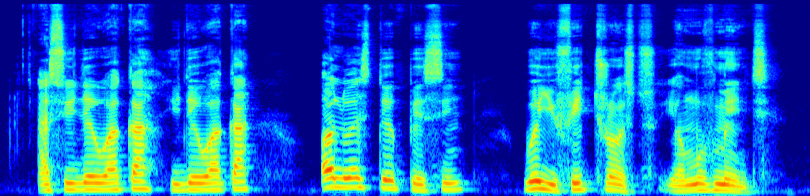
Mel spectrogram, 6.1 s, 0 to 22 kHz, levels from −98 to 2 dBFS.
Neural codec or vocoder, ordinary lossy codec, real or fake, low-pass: none; none; real; none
